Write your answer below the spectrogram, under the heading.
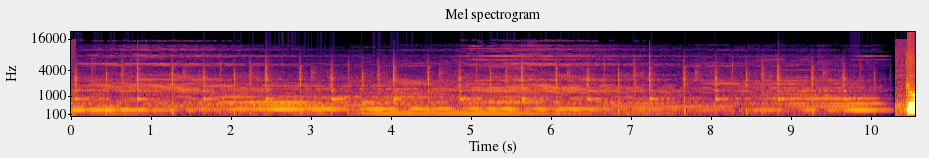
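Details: Only sitar and tabla music plays throughout, with no animal sound.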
